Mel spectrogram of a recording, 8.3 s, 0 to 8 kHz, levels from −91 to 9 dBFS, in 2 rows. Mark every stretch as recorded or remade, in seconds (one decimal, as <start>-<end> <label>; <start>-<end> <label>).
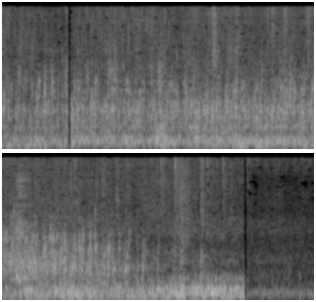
0.0-8.3 recorded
